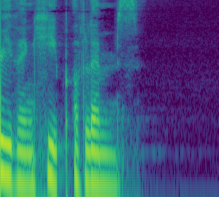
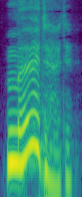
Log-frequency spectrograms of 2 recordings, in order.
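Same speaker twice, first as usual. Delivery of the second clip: higher, louder stunned echo; confused shock; 6 semitones higher, 4 dB louder than usual. Acted. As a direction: repeat the word in disbelief. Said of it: "shook her head in confusion".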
